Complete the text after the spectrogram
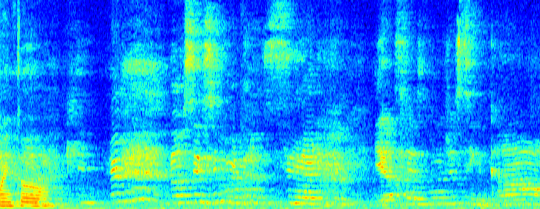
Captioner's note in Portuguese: fingindo choro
